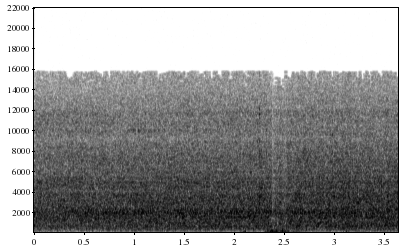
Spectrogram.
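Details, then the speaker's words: 1988 Fedders Cool Tote Slim 5000 BTU air conditioner in 50s°F weather: steady, even rush of air with a quiet compressor hum, no rattles or squeals; very cold output, frost, running and cooling normally. "Yeah, this definitely works. Man, I can't believe how quiet that compressor is."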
